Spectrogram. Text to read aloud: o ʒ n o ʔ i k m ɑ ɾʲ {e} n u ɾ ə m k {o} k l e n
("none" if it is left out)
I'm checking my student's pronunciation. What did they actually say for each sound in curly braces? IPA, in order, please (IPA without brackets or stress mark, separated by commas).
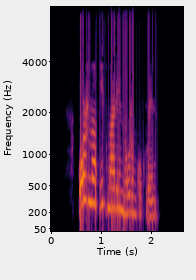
i, u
